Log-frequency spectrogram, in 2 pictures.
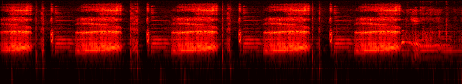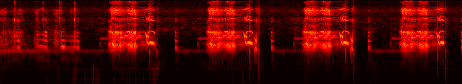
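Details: Loud, repeated, croaking burp-like calls in rhythmic bursts from penguins, with faint background sound; burping.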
